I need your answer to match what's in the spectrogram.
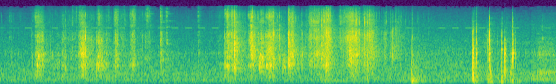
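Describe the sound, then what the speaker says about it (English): A knife slices a small cabbage into thin shreds, giving bursts of crisp crunchy cuts in quick clusters, fairly close and quiet, with a few sharper chops near the end. "first thing we want to do is cut our cabbage into thin slices"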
